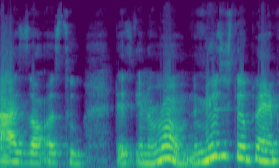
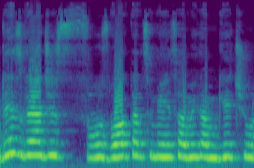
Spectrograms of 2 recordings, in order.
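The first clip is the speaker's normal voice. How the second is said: indignant disbelief; 7 semitones higher, 4 dB louder than usual. Retold or imitated. Indignant retelling.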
